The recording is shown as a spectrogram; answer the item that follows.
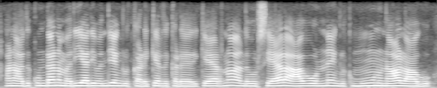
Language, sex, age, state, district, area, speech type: Tamil, female, 18-30, Tamil Nadu, Coimbatore, rural, spontaneous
